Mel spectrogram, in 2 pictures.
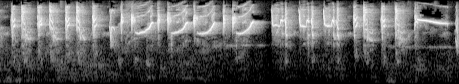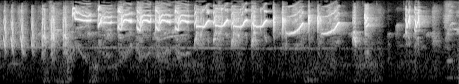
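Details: Long, energetic Eurasian siskin song mixing fast chatter with series of repeated downslurred whistled notes, a brief buzzy note in the middle, and chirpy trills throughout.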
